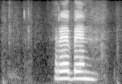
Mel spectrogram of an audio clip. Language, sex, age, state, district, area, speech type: Santali, female, 18-30, West Bengal, Jhargram, rural, read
